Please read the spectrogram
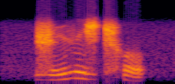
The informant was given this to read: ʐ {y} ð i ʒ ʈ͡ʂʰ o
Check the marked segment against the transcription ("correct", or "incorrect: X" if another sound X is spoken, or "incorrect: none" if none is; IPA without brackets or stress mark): correct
